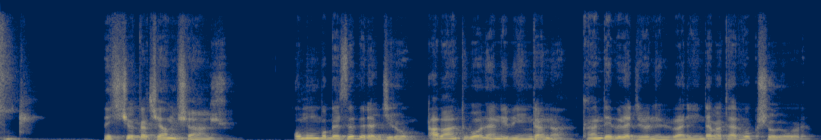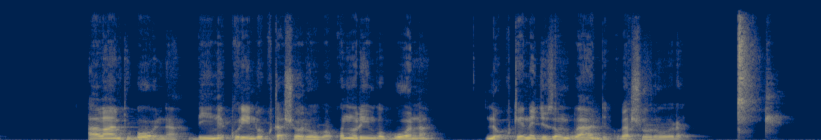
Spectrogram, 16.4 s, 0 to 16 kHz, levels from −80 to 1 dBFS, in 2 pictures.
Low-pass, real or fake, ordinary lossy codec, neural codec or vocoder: 14.4 kHz; fake; none; codec, 32 kHz, 1.9 kbps, SNAC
